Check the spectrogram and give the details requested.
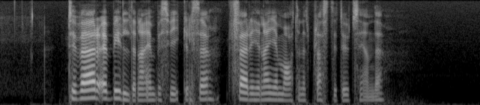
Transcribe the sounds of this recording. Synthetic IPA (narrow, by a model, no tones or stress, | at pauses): t̪ʰɪvæɾæɾbɪld̪əɳaɛnbɛsviːkəlsəfæɾjəɳajeːɾmɑːt̪ənɛt̪̚pʰlast̪ɪt̪ʉ̟ːt̪sḛːə̰nd̪ə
